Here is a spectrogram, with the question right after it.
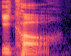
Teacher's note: and for volitional form iku becomes eco again note here that the O is an elongated o sound essentially we keep the consonant the same but change the vowel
